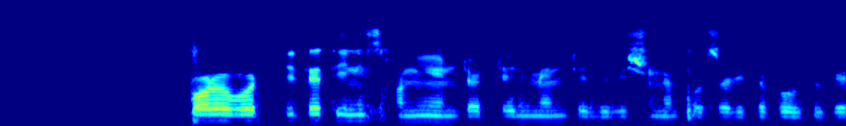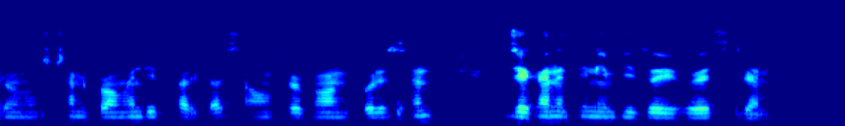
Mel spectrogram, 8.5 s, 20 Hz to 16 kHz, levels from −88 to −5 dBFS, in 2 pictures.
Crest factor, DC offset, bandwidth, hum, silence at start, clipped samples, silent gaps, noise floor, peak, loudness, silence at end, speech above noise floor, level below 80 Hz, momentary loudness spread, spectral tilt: 24 dB; under 0.1%; 7.2 kHz; none; 0.95 s; under 0.1%; none; under -90 dBFS; -28 dBFS; -52 LUFS; 0.4 s; over 37 dB; under -90 dBFS; 17 LU; 0.5 dB/octave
